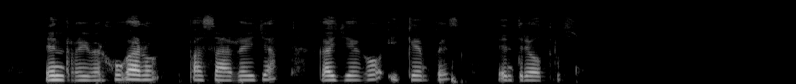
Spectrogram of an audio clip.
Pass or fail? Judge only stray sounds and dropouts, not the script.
pass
